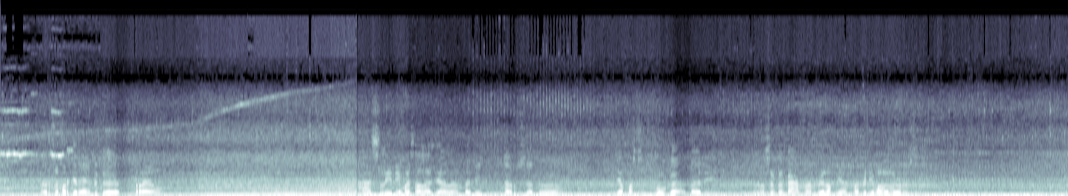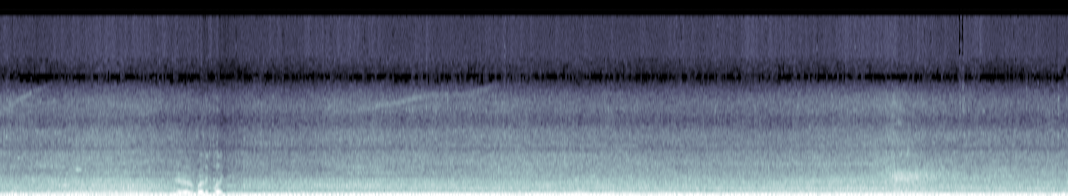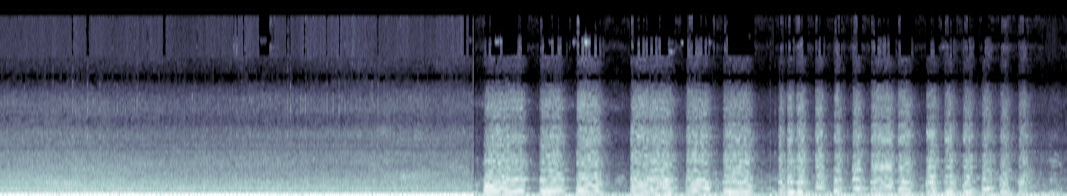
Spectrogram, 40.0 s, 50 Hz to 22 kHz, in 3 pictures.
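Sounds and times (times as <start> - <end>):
vehicle engine and road rumble: 0.0 - 40.0
bus multi-tone air horn tune: 32.6 - 39.8.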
